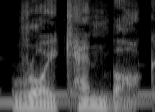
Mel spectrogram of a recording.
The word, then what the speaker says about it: Reichenbach: In 1911, a German paleontologist named Ernst Stromer von Reichenbach, pronounced Roy Ken Bock, led an expedition into the Bahariya Oasis in Western Egypt.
